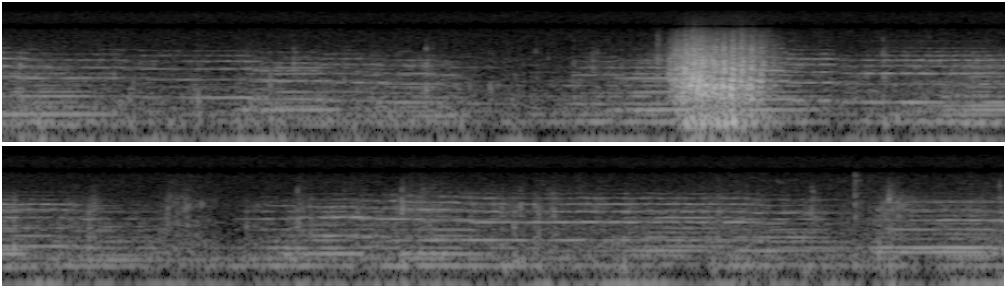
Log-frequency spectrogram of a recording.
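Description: Background film score playing steadily, with a horse whinnying once, loudly, about three and a half seconds in.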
